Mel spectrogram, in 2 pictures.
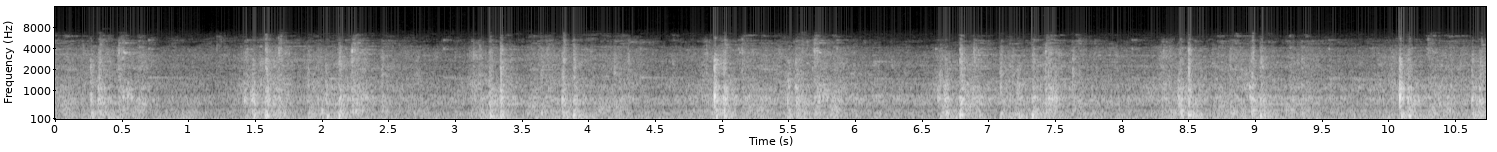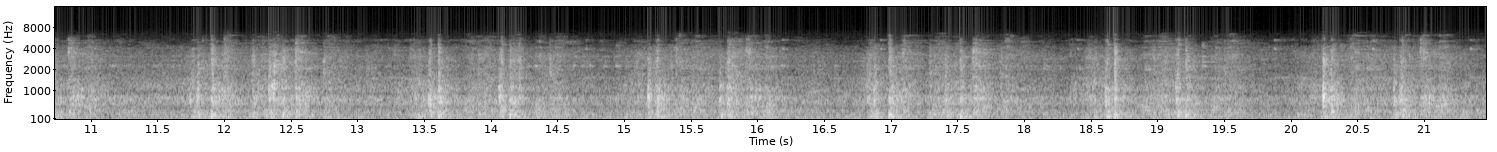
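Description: Bangladesh Railway intercity passenger coaches rolling past close by. The wheels make repeated sharp clacks over the rail joints above a continuous running rumble.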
